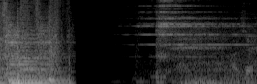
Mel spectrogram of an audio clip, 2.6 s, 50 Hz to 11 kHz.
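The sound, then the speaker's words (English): The bell of Powell cable car number 21 clangs loudly with bright, ringing overtones, cuts off into a second of silence, then rings again more softly over a rumbling, noisy background. “Do they have distinctive sounds? They do. Certain bells sound better.”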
